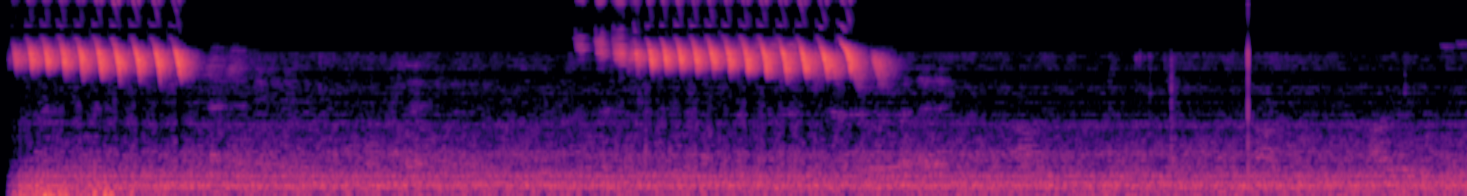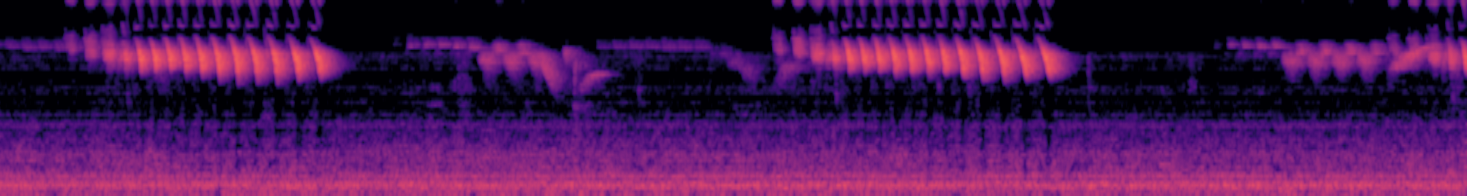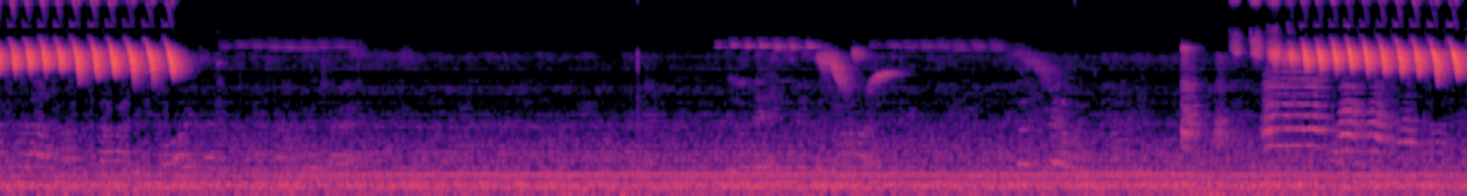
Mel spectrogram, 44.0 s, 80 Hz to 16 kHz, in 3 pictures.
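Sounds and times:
bird singing buzzy song: 0.1 - 2.6, 5.6 - 9.5, 14.4 - 25.5, 26.6 - 31.4, 36.2 - 40.5, 41.2 - 44.0.

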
